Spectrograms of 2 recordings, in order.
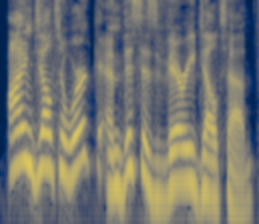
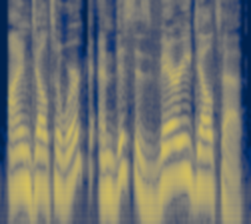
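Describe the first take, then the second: First: It sounds strong, with real excitement. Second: It sounds weak, with fake excitement.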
